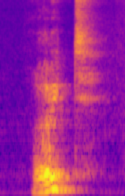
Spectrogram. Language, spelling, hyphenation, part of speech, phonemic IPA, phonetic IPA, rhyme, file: Dutch, Ruud, Ruud, proper noun, /ryt/, [ryt], -yt, Nl-Ruud.ogg
- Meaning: a male given name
